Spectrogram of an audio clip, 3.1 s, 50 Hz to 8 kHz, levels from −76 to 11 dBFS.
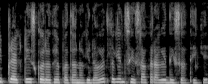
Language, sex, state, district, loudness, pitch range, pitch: Sadri, female, Chhattisgarh, Jashpur, -17 LUFS, 235-270 Hz, 250 Hz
